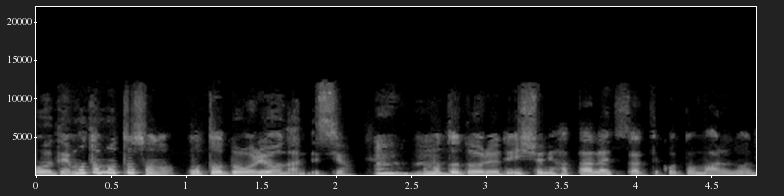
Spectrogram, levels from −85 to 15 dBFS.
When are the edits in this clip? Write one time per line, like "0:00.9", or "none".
0:02.2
